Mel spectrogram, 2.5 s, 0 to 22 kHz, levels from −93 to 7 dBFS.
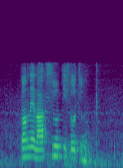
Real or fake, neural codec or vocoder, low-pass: fake; codec, 44.1 kHz, 1.7 kbps, Pupu-Codec; 5.4 kHz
